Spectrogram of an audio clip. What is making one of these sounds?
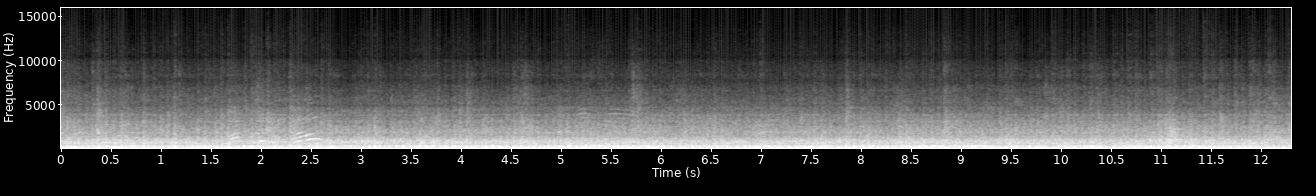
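A ride vehicle rumbles steadily along a track.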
